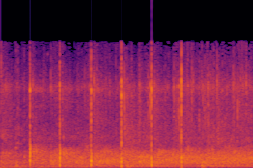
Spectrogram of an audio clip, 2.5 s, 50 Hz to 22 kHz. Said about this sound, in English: This is the 20th year that you have been supporting the work in Ghana. Greatly. I think you should clap for yourselves.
